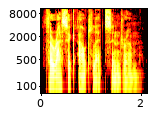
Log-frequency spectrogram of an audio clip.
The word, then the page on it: thoracic outlet syndrome: British English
